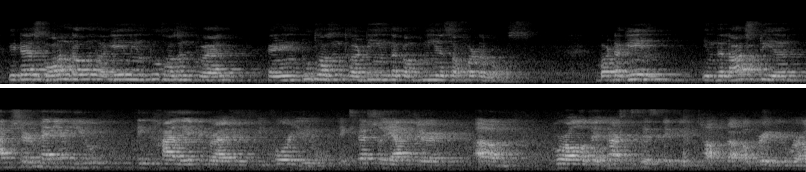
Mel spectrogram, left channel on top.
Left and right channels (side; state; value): both; different; correlation -0.01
